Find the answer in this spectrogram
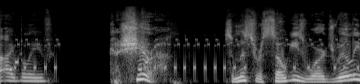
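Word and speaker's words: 頭: end of the hilt it's written as head in Japanese but it's pronounced as Kashira I believe Kashira so miss rasogi's words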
